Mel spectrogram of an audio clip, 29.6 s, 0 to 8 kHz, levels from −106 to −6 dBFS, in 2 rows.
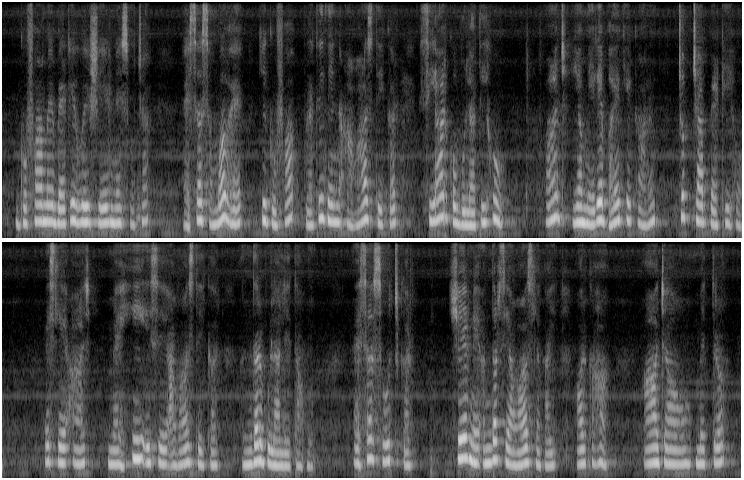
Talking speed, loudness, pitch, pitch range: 105 wpm, -35 LUFS, 195 Hz, 180-215 Hz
